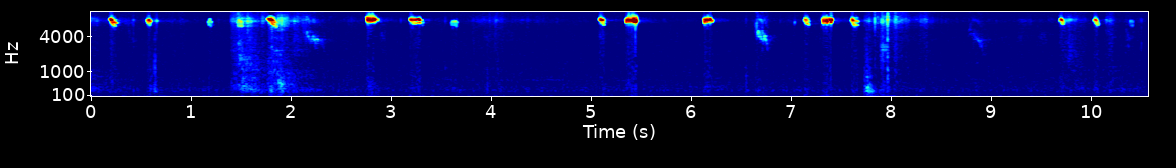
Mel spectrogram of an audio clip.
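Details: Three baby Sooty chats waiting for food give sharp, high-pitched squeaky notes, about twenty short calls scattered irregularly, sometimes in quick pairs or triplets, with quiet gaps between.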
